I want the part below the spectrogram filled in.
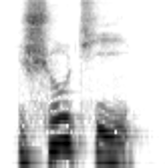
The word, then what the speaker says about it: Ncuti: Also der Name, geschrieben N-C-U-T-I, wird ausgesprochen Shuti. Mit einem nicht ganz stummen N quasi am Anfang.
